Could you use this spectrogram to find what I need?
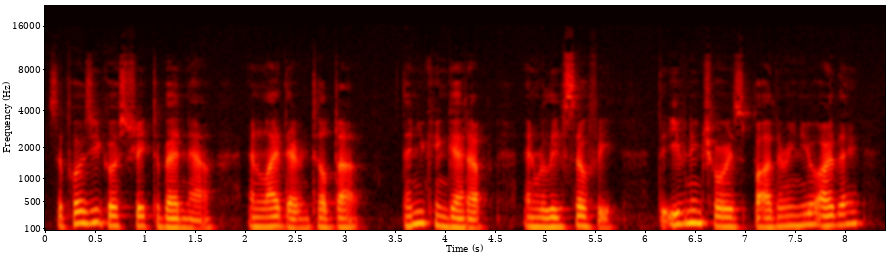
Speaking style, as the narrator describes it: He laughed

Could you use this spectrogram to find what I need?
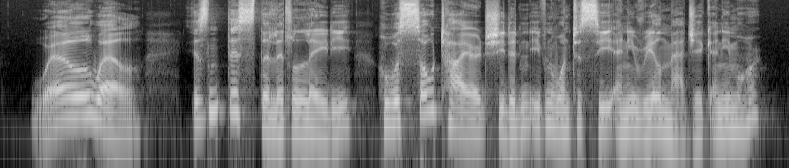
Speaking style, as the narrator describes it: said and laughed

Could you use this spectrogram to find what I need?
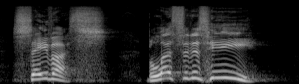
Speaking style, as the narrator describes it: Many of these same people who are today shouting

